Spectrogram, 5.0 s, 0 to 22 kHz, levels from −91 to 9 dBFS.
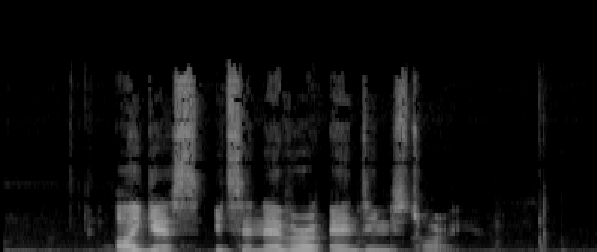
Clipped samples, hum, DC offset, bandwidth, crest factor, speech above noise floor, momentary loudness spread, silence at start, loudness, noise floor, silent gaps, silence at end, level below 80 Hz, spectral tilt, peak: under 0.1%; none; under 0.1%; 16.5 kHz; 24 dB; 34 dB; 15 LU; 0.95 s; -32 LUFS; -67 dBFS; none; 0.45 s; -66 dBFS; -3.5 dB/octave; -12 dBFS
